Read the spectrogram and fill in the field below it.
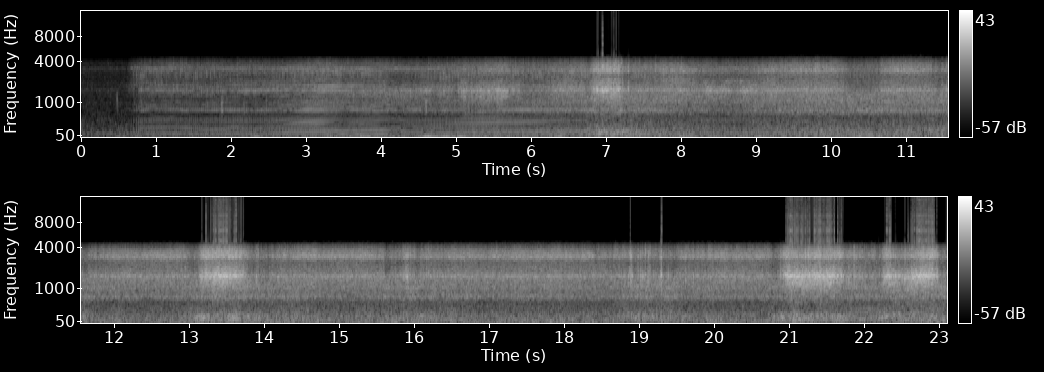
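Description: Wind rushes loudly past, as if riding fast outdoors.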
